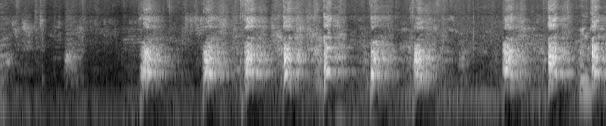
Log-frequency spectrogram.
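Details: Male German Shepherd guarding the home gate in the morning, barking at a strange dog passing by; a rapid series of about nine harsh barks, some in quick pairs, with faint low engine hum beforehand.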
